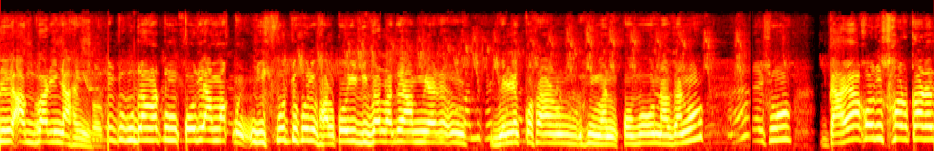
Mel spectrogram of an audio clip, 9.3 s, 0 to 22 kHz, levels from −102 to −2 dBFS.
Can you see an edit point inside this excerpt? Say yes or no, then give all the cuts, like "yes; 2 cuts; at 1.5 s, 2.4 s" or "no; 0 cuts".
no; 0 cuts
